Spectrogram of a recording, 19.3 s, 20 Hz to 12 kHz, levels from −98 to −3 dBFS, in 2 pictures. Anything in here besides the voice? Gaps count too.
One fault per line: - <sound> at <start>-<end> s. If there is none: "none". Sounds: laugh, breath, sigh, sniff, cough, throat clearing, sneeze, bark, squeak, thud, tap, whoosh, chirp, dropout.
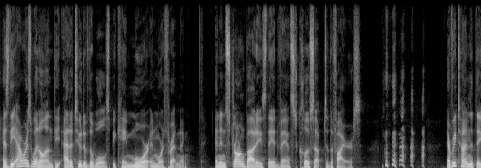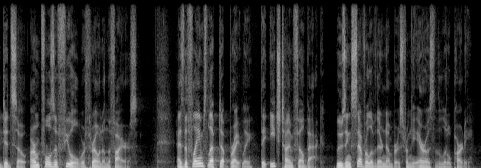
- laugh at 7.6-8.5 s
